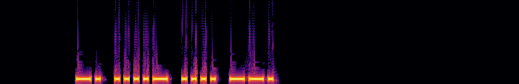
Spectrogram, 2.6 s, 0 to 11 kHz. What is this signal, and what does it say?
Morse code, heard as a keyed tone, about 48 wpm, 700 Hz. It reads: N4HG
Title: USA Call Signs - 4 Characters - 6x Character Spacing - 50wpm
